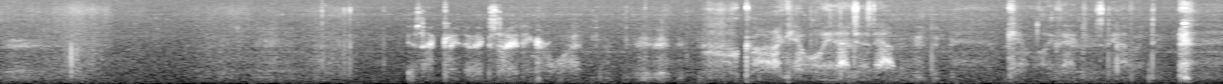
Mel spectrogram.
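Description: A man whispering in short, breathy phrases, with a sharp click near the end.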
